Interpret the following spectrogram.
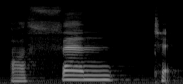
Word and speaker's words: authentic: Now let's try how to pronounce authentic.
